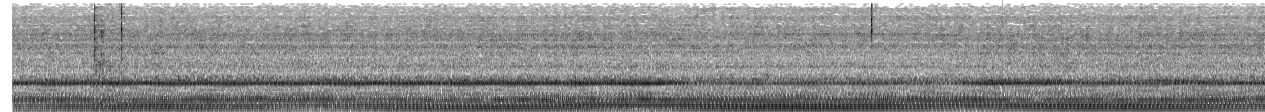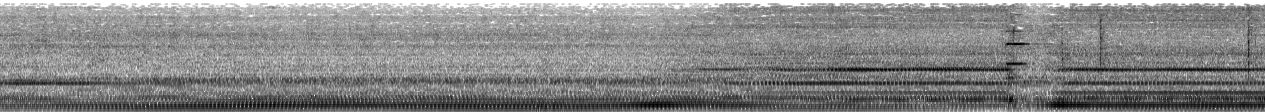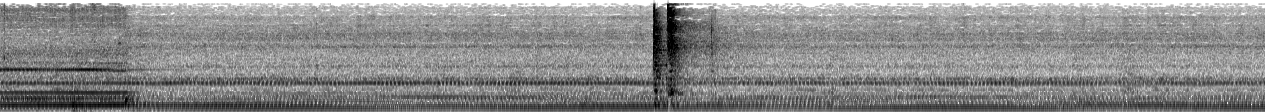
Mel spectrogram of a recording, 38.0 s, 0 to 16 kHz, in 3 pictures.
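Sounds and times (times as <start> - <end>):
machine motor and pump humming: 0.2 - 37.9
hydraulic pump whine: 0.4 - 37.9.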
